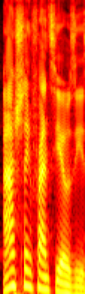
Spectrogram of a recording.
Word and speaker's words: Aisling Franciosi: So Aisling Franciosi is in this movie. – Yes, she is. – What could this be? Interesting. – Interesting. Okay, we have six names left. She's seventh billed, Aisling Franciosi.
